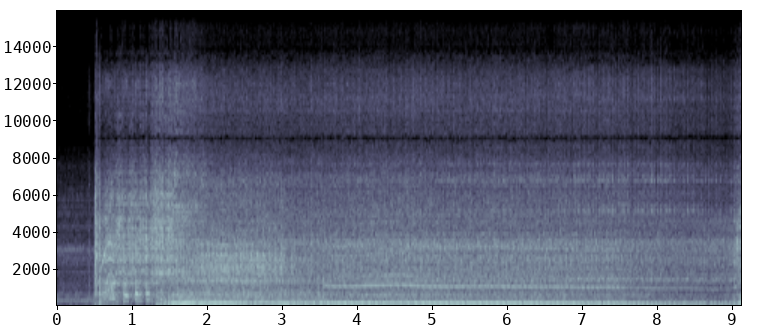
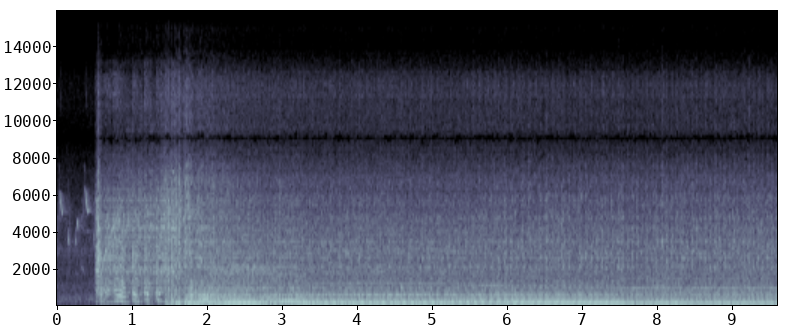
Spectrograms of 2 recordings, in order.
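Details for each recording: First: 1997 BMW Z3 1.9 litre after fitting a new exhaust with catalytic converter and rear silencer: engine fires up and idles smoothly and evenly, no puffing or ticking; exhaust leak apparently sorted, normal exhaust note. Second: 1997 BMW Z3 1.9 after fitting a new front exhaust section with catalytic converter, O2 sensor hole left open: quick crank, then a loud raspy idle with sharp chuffing puffs, exhaust escaping through the hole.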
